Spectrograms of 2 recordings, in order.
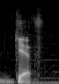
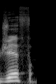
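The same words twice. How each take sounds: First: It starts with a hard G sound. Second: It starts with a soft J sound.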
